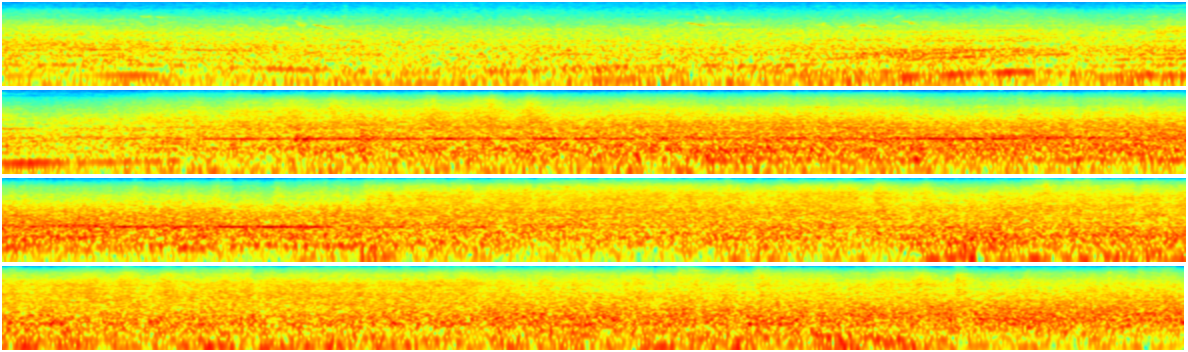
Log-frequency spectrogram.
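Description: A German electric locomotive hauling a freight train of covered wagons passes close by, its wheels rumbling and clattering over the rails. The noise swells about eight seconds in and stays loud, with a steady thin tone from the train through the first half.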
